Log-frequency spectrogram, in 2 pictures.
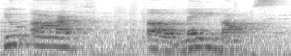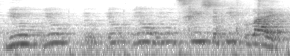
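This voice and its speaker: An effusive woman over fifty talks warmly and repeats herself in casual chat. She sounds far from the mic in a very echoey room. Faint music plays behind her. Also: on the high side, slow pace. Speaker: friend on a group trip.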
